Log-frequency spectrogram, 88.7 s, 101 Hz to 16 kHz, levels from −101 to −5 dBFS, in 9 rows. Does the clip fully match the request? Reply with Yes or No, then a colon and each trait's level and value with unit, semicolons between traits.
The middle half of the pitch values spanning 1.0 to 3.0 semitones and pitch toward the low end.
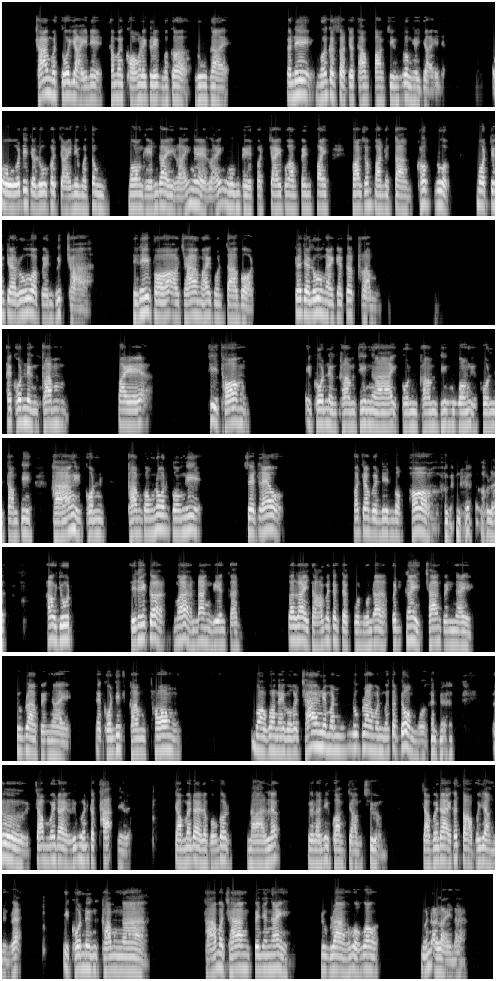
No: average, 2.7 semitones; medium, 155 Hz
